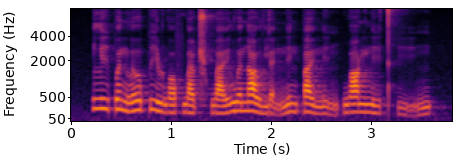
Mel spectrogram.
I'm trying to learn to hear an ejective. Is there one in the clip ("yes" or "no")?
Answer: no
